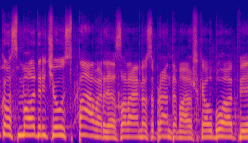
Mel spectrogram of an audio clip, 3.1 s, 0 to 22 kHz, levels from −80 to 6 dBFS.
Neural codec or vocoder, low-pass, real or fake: autoencoder, 48 kHz, 128 numbers a frame, DAC-VAE, trained on Japanese speech; 19.8 kHz; fake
